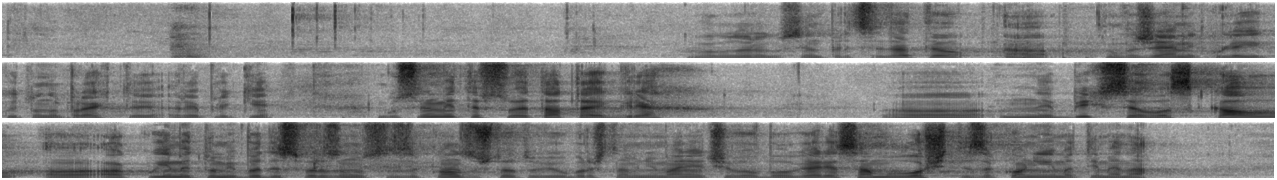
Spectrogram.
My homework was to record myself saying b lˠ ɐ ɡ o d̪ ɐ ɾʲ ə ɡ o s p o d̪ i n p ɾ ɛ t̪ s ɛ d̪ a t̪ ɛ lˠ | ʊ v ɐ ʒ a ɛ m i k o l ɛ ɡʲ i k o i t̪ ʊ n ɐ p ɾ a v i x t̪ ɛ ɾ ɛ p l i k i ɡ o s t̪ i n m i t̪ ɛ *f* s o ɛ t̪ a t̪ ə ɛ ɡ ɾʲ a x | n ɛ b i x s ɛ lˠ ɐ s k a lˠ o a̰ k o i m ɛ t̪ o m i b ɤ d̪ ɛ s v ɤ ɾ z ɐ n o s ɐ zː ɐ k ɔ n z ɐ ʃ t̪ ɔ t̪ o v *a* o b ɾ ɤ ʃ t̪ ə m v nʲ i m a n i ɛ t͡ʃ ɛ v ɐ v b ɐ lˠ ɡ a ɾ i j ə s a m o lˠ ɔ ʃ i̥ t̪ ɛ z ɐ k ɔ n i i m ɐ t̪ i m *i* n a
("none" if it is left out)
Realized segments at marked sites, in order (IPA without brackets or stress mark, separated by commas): f, i, ɛ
